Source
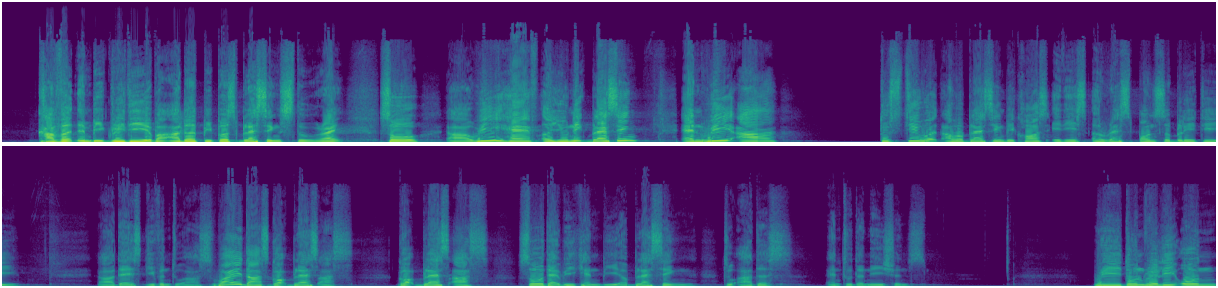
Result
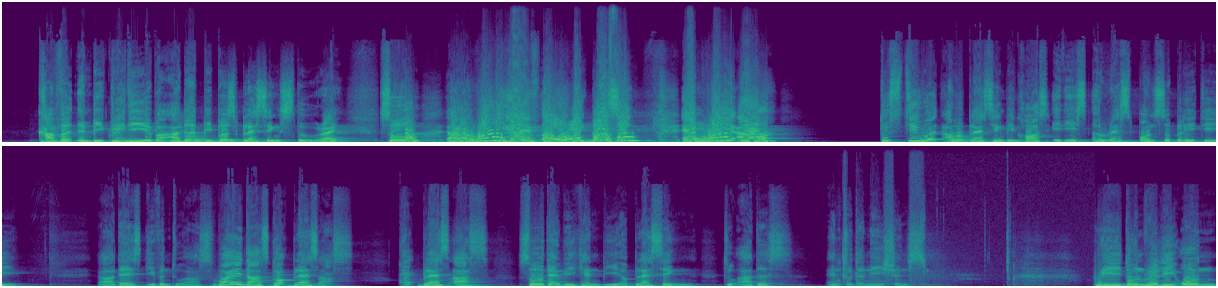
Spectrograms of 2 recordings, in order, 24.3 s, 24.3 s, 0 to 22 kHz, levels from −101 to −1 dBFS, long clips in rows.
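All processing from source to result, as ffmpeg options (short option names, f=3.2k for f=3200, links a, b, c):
-filter_complex "[0:a]asettb=1/sr,asplit=3[a][b][c];[a]atrim=end=2.184[d];[b]atrim=start=2.18:end=3.28,asetpts=PTS-STARTPTS,afade=t=in:d=0.004:c=qsin,afade=t=out:st=1.096:d=0.004:c=qsin,highpass=110,lowpass=8k,bandreject=f=50:t=h:w=6,bandreject=f=100:t=h:w=6,bandreject=f=150:t=h:w=6,bandreject=f=200:t=h:w=6,bandreject=f=250:t=h:w=6,bandreject=f=300:t=h:w=6,bandreject=f=350:t=h:w=6,bandreject=f=400:t=h:w=6,bandreject=f=450:t=h:w=6[e];[c]atrim=start=3.276[f];[d][e]acrossfade=d=0.004:c1=hsin:c2=qsin[g];[g][f]acrossfade=d=0.004:c1=qsin:c2=hsin,asettb=1/sr,asplit=3[h][i][j];[h]atrim=end=4.034[k];[i]atrim=start=4.03:end=7.65,asetpts=PTS-STARTPTS,afade=t=in:d=0.004:c=qsin,afade=t=out:st=3.616:d=0.004:c=qsin,flanger=delay=20:depth=3.8:speed=2,aeval=exprs='0.15*sin(PI/2*5.01*val(0)/0.15)':c=same,highshelf=f=4.7k:g=-8[l];[j]atrim=start=7.646[m];[k][l]acrossfade=d=0.004:c1=hsin:c2=qsin[n];[n][m]acrossfade=d=0.004:c1=qsin:c2=hsin,asettb=1/sr,asplit=3[o][p][q];[o]atrim=end=15.364[r];[p]atrim=start=15.36:end=16.3,asetpts=PTS-STARTPTS,afade=t=in:d=0.004:c=qsin,afade=t=out:st=0.936:d=0.004:c=qsin,highpass=1.4k,afreqshift=-420[s];[q]atrim=start=16.296[t];[r][s]acrossfade=d=0.004:c1=hsin:c2=qsin[u];[u][t]acrossfade=d=0.004:c1=qsin:c2=hsin,asettb=1/sr,asplit=3[v][w][x];[v]atrim=end=20.474[y];[w]atrim=start=20.47:end=23.08,asetpts=PTS-STARTPTS,afade=t=in:d=0.004:c=qsin,afade=t=out:st=2.606:d=0.004:c=qsin,highpass=f=360:p=1,acompressor=threshold=-54dB:ratio=4:attack=3.2:release=140:knee=1:detection=peak,asplit=2[z][aa];[aa]highpass=f=720:p=1,volume=29dB,asoftclip=type=tanh:threshold=-32dB[ab];[z][ab]amix=inputs=2:normalize=0,lowpass=f=6k:p=1,volume=-6dB[ac];[x]atrim=start=23.076[ad];[y][ac]acrossfade=d=0.004:c1=hsin:c2=qsin[ae];[ae][ad]acrossfade=d=0.004:c1=qsin:c2=hsin,bandreject=f=161.7:t=h:w=4,bandreject=f=323.4:t=h:w=4,bandreject=f=485.1:t=h:w=4,bandreject=f=646.8:t=h:w=4,bandreject=f=808.5:t=h:w=4,bandreject=f=970.2:t=h:w=4,bandreject=f=1.1319k:t=h:w=4,bandreject=f=1.2936k:t=h:w=4,bandreject=f=1.4553k:t=h:w=4,bandreject=f=1.617k:t=h:w=4,bandreject=f=1.7787k:t=h:w=4,bandreject=f=1.9404k:t=h:w=4,bandreject=f=2.1021k:t=h:w=4,bandreject=f=2.2638k:t=h:w=4,bandreject=f=2.4255k:t=h:w=4,bandreject=f=2.5872k:t=h:w=4,acrossover=split=84|970[af][ag][ah];[af]acompressor=threshold=-58dB:ratio=4[ai];[ag]acompressor=threshold=-28dB:ratio=4[aj];[ah]acompressor=threshold=-34dB:ratio=4[ak];[ai][aj][ak]amix=inputs=3:normalize=0,volume=-1dB"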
